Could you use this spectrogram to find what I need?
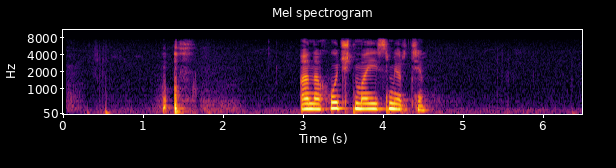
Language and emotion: Russian, neutral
